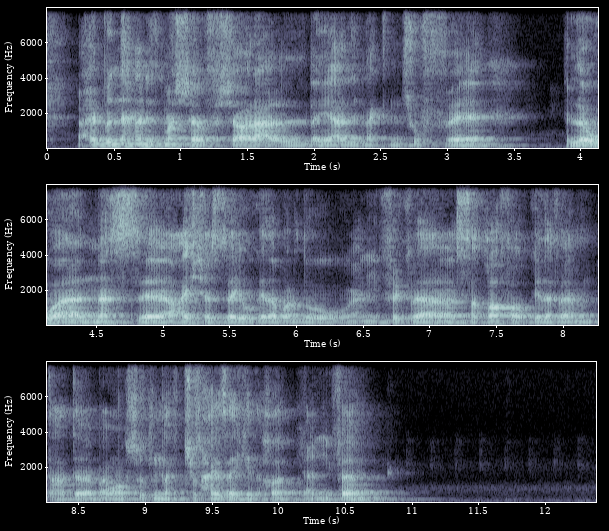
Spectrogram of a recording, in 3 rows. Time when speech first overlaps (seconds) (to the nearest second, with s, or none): none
